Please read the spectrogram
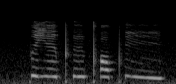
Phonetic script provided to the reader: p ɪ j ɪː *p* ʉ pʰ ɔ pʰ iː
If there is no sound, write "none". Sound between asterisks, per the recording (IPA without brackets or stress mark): pʰ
